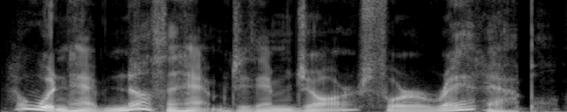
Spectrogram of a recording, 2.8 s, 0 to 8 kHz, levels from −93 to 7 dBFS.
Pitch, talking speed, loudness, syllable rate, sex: 120 Hz, 255 wpm, -20 LUFS, 5.6 syllables/s, male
